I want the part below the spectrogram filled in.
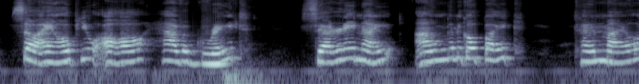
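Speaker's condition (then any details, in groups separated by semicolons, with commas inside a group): Cerebral palsy; occasional swallowing problems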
